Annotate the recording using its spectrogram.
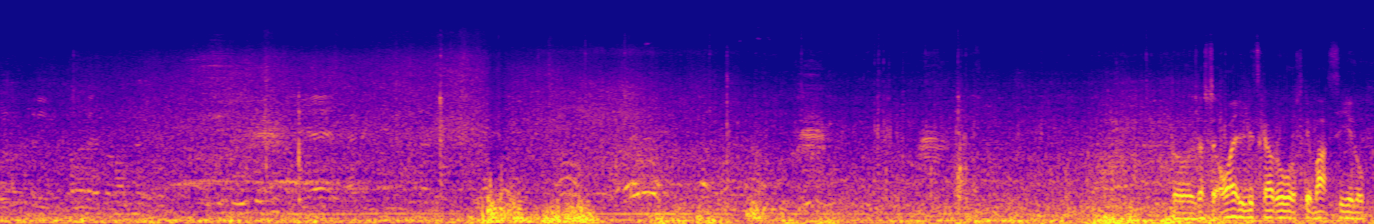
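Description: Scooter wheels rattle over paving stones.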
